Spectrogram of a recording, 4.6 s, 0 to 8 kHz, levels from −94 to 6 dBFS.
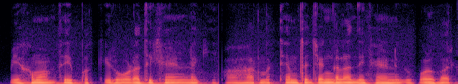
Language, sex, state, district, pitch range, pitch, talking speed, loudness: Hindi, male, Uttarakhand, Uttarkashi, 95-105 Hz, 100 Hz, 235 wpm, -18 LUFS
